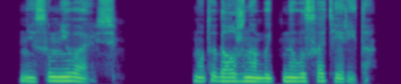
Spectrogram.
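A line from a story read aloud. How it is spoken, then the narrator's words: Cold. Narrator (Russian): холодно произнес Данилов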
